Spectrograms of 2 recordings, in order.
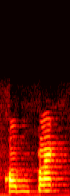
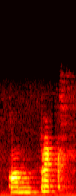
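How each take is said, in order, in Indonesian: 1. Kata ini diakhiri tanpa bunyi s di akhir. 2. Kata ini diakhiri dengan bunyi s yang jelas.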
